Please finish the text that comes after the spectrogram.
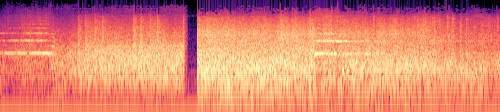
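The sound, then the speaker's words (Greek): A train pulling into the next station rumbles loudly and steadily on the rails, with a sustained horn-like tone at the start and again near the end, interrupted by a brief gap of silence. “Το τρένο μπήκε στον επόμενο σταθμό.”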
